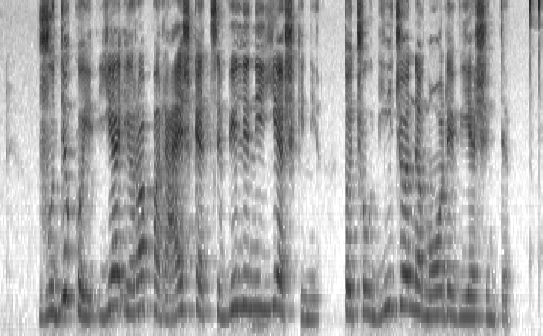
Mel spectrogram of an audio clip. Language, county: Lithuanian, Vilnius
